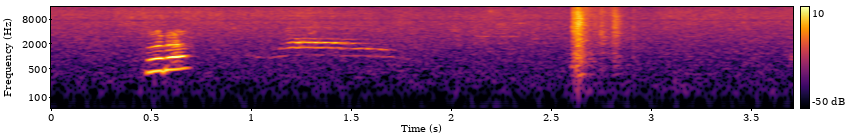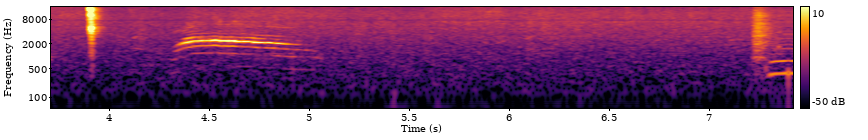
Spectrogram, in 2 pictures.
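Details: Orange-and-white domestic cat meowing indoors: four short, rising-then-falling meows spread over several seconds, with a couple of sharp clicks between them, while a person repeatedly calls the cat's name.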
